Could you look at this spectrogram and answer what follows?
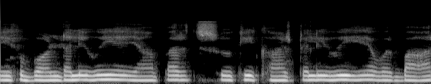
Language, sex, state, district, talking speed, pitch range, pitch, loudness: Hindi, female, Uttar Pradesh, Budaun, 210 wpm, 195-210 Hz, 200 Hz, -13 LUFS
